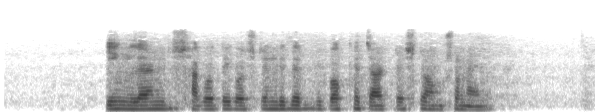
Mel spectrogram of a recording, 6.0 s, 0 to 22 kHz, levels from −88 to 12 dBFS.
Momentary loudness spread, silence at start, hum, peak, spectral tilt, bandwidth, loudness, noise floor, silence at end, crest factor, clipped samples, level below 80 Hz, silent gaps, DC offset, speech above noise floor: 7 LU; 1.05 s; none; -2 dBFS; -6.5 dB/octave; 7.4 kHz; -21 LUFS; -66 dBFS; 1.05 s; 20 dB; under 0.1%; -62 dBFS; none; under 0.1%; 46 dB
